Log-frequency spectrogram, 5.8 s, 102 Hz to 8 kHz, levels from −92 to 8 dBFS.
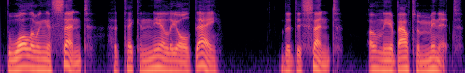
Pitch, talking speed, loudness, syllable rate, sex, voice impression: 110 Hz, 145 wpm, -20 LUFS, 5.5 syllables/s, male, very masculine, very adult-like, middle-aged, very thick, very tensed, powerful, bright, hard, clear, fluent, cool, intellectual, slightly refreshing, very sincere, very calm, very mature, friendly, reassuring, slightly unique, wild, slightly sweet, slightly lively, kind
